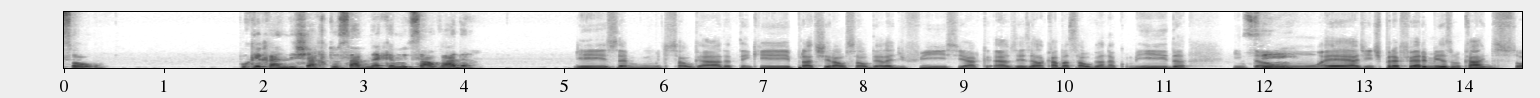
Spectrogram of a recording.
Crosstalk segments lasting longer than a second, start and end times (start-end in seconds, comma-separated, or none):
none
